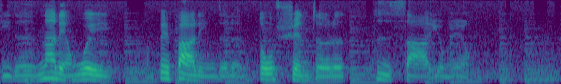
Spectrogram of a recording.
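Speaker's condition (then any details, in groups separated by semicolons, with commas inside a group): No condition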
